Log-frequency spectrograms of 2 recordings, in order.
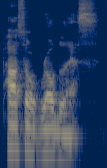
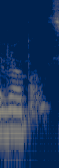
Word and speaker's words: Paso Robles: The correct pronunciation is Paso Robles. But if you're a local, you'll say Robles.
